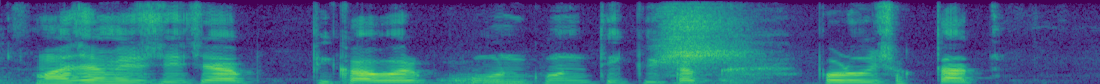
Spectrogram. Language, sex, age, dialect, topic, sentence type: Marathi, male, 25-30, Standard Marathi, agriculture, question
